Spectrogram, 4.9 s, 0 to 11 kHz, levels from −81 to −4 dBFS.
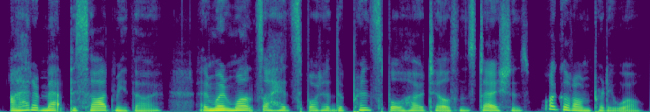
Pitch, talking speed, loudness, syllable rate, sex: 190 Hz, 285 wpm, -20 LUFS, 7.1 syllables/s, female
